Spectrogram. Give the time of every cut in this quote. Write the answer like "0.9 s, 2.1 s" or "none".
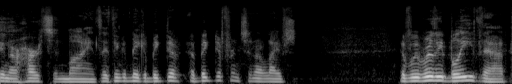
none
